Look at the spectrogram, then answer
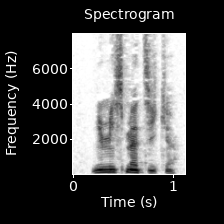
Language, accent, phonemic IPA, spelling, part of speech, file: French, France, /ny.mis.ma.tik/, numismatique, adjective / noun, LL-Q150 (fra)-numismatique.wav
- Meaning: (adjective) currency, coin; numismatic; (noun) numismatics (study of coins)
